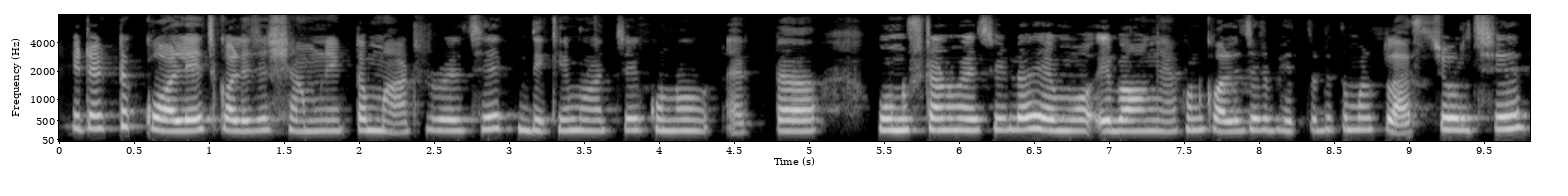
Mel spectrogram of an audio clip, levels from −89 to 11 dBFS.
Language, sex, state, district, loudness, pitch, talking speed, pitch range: Bengali, female, West Bengal, North 24 Parganas, -16 LUFS, 270 Hz, 145 wpm, 255-280 Hz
